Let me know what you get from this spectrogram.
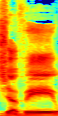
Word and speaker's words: Yahvé: para no traducirlos si es Yahvé o Jehová. Aquí dice eh, YHVH, pero eh, lo voy a pronunciar Yahvé porque parece que esa es la pronunciación más acercada a, la realidad.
